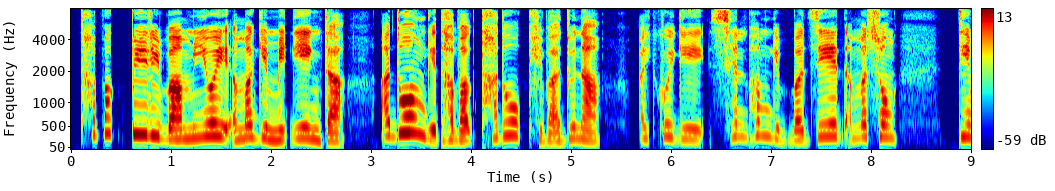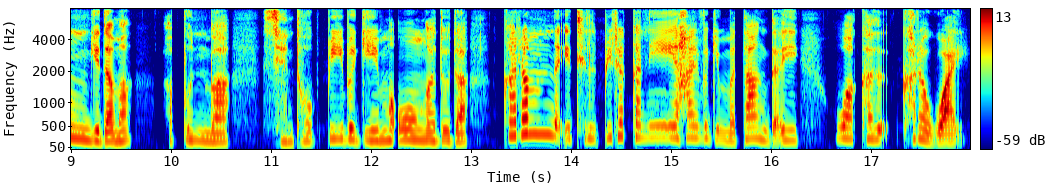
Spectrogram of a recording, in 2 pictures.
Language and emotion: Manipuri, fearful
